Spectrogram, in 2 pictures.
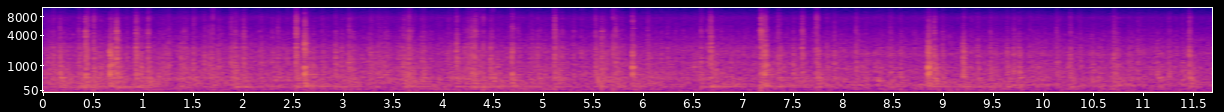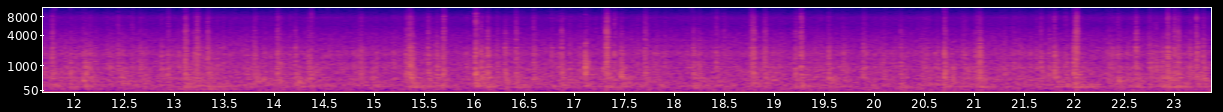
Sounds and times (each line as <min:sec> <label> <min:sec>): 0:00.0 Heavy Rain 0:23.3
